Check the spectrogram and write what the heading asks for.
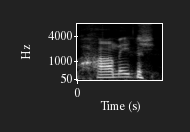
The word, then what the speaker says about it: homage: In Psalm 2:12, the Bible says, "Do homage to the Son, that he not become angry." You're going to say, I think, that the proper pronunciation is homage.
